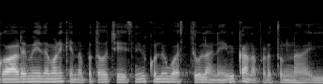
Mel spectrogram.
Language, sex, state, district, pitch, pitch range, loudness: Telugu, male, Andhra Pradesh, Guntur, 115 Hz, 110-130 Hz, -21 LUFS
